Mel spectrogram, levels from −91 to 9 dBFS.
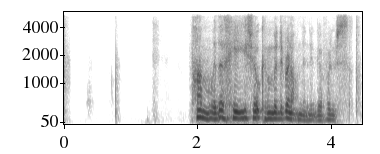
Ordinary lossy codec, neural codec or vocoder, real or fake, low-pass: Opus, 64 kbps; codec, 16 kHz in and 24 kHz out, 0.4 kbps, LongCat-Audio-Codec, fine tuned four codebook decoder; fake; 5.4 kHz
